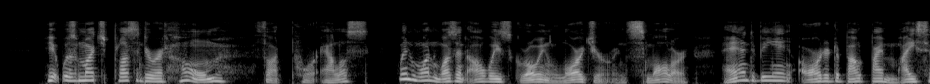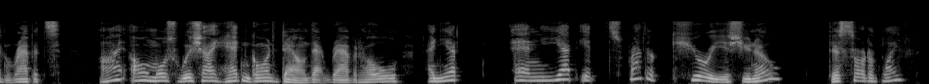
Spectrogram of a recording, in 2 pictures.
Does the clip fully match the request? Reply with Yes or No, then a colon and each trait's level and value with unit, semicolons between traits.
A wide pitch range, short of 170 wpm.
Yes: wide, 6.4 semitones; average, 155 wpm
